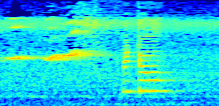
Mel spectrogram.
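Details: Talking Indian ringneck parakeet kept as a pet; a long thin rising whistle followed by a brief voiced, word-like syllable, heard indoors.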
